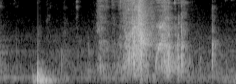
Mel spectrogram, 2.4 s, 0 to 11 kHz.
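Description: Parts of a partly stripped CETME C2 submachine gun being handled: a light click, then a short scraping slide around the middle, and another click near the end.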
